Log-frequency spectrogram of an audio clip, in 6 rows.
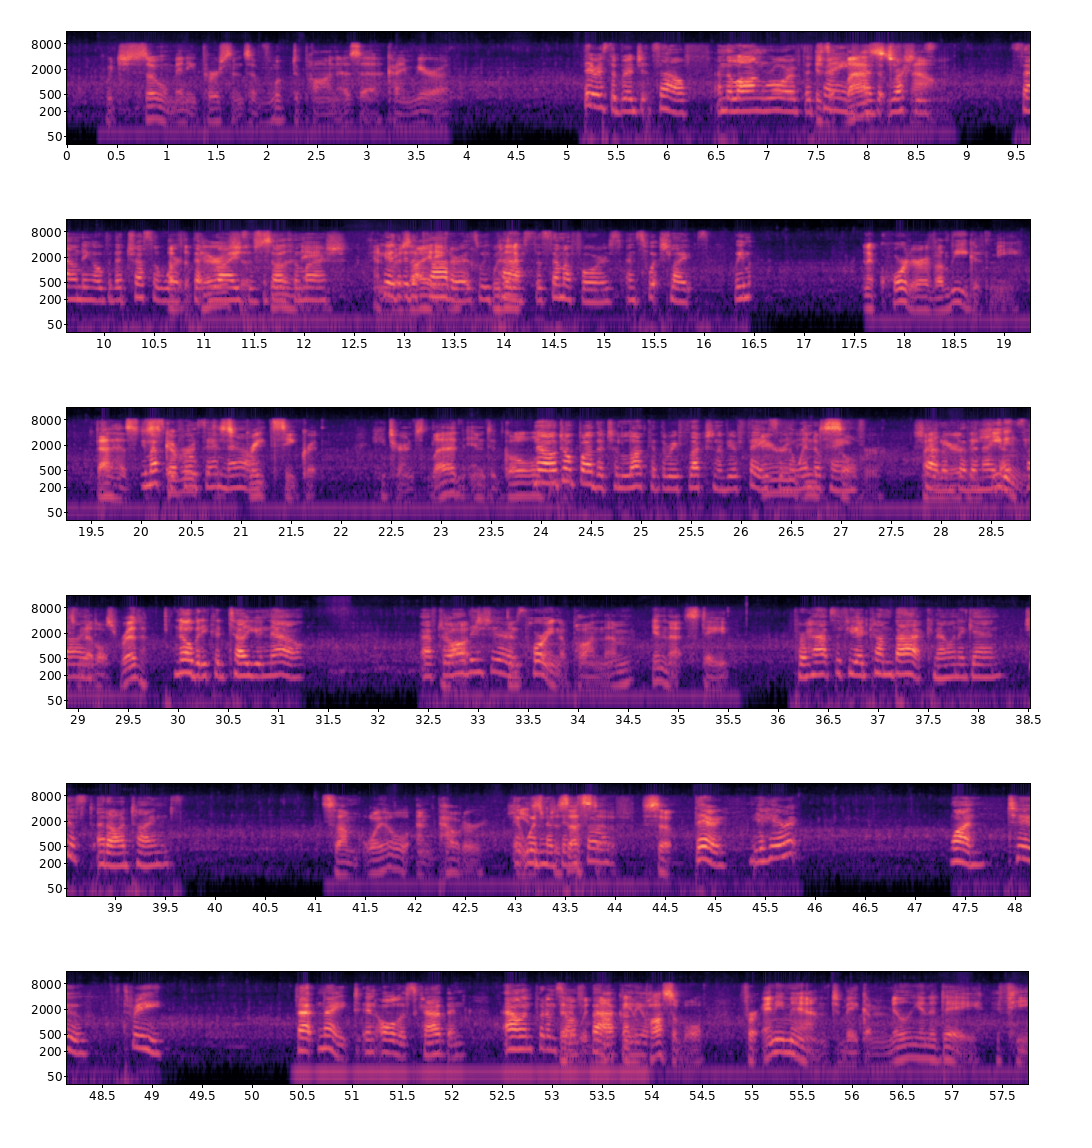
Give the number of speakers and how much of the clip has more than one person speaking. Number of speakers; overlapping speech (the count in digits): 2, about 23%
